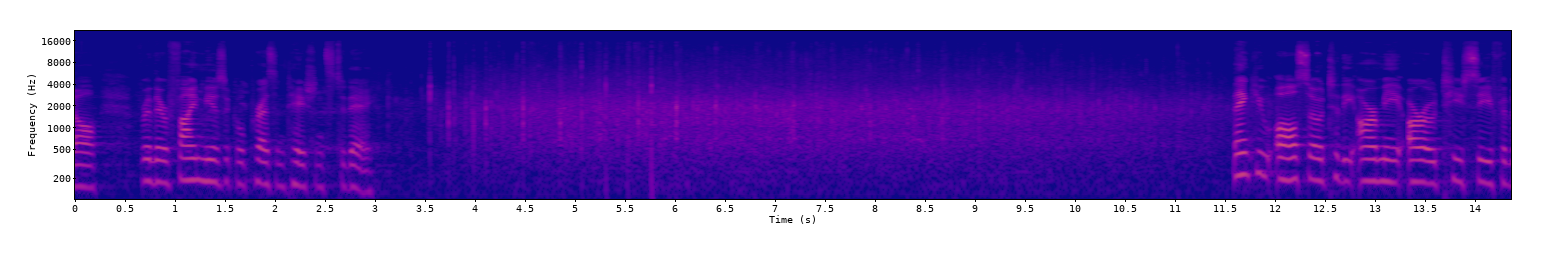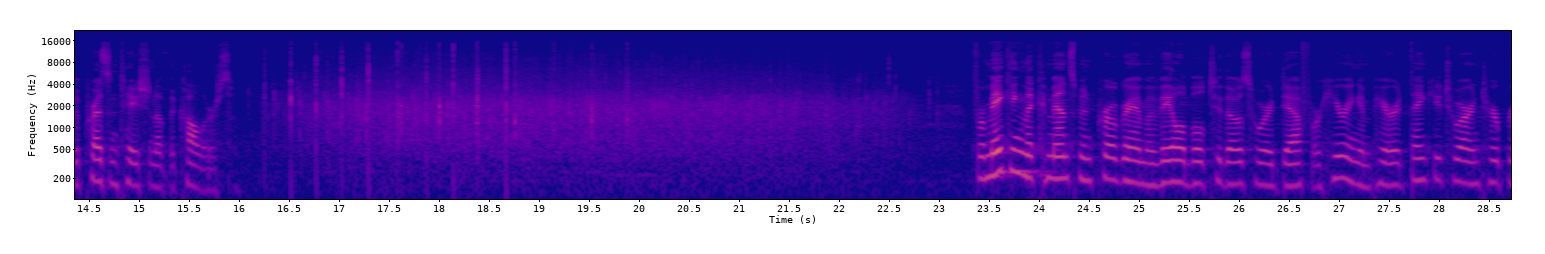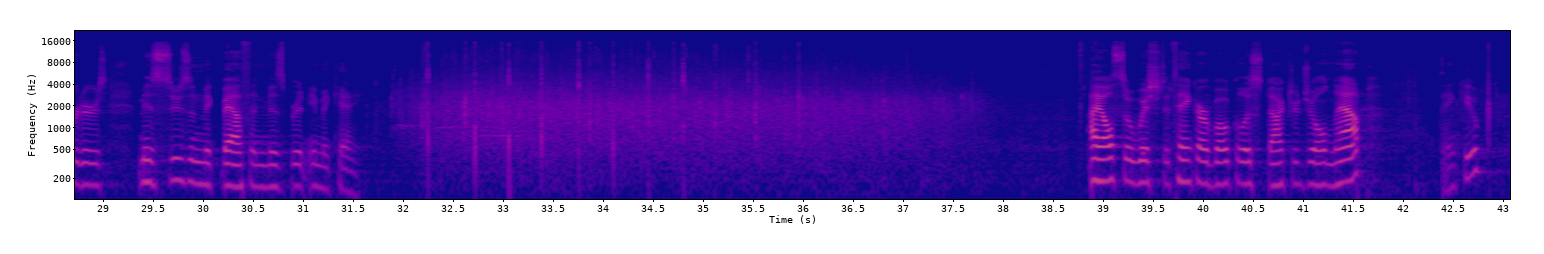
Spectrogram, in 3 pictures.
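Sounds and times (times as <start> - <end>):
audience applauding: 3.4 - 11.6, 16.2 - 22.9, 31.9 - 37.9.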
